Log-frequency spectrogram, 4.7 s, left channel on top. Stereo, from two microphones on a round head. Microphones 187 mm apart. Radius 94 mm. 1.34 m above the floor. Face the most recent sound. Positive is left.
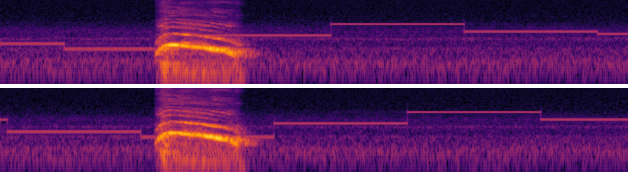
turn(degrees=-25)  # may be behind; listen again after turning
